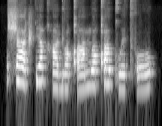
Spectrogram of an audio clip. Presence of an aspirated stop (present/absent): present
